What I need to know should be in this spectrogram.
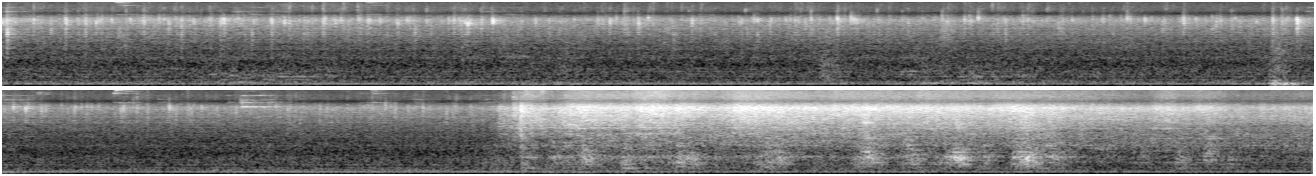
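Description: Food sizzles in a hot pan, suddenly growing louder.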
